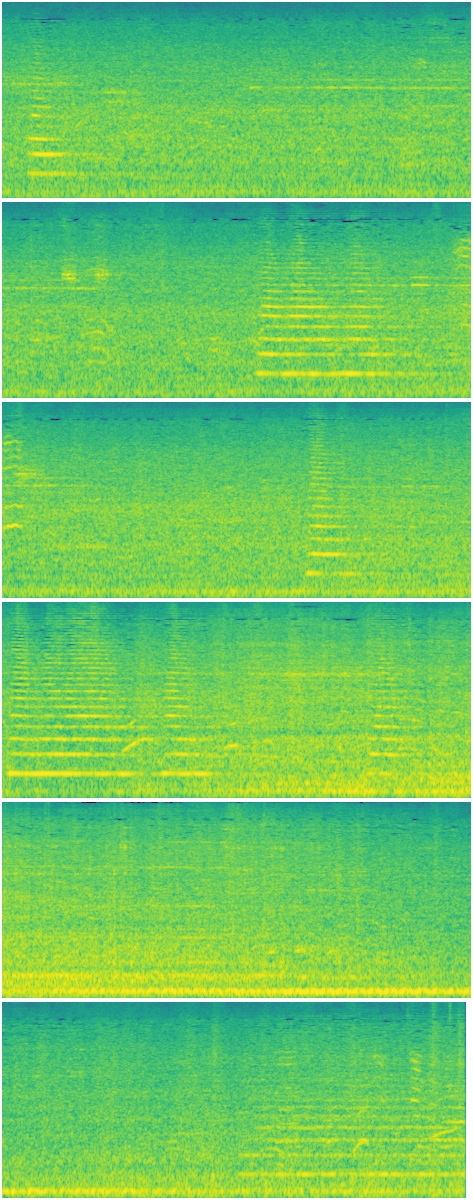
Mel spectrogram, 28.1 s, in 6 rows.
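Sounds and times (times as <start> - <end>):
train rumbling past: 0.0 - 28.0
locomotive horn blasts: 0.1 - 1.2, 7.2 - 9.0, 12.4 - 18.4, 25.8 - 28.0.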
